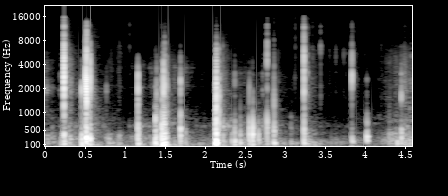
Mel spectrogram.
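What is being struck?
Soft vinyl plastic bag around a tape roll.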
